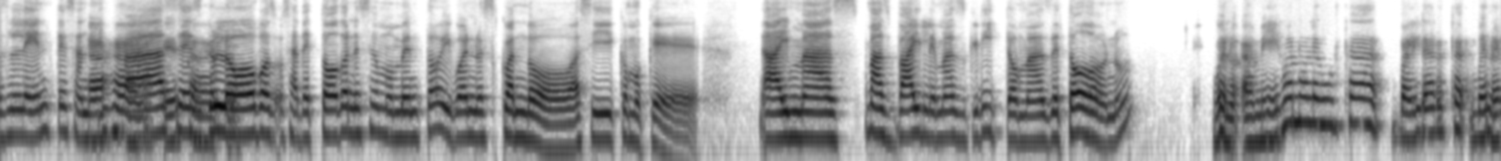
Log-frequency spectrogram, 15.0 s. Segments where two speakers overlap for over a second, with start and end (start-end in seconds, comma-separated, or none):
0.8-2.5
